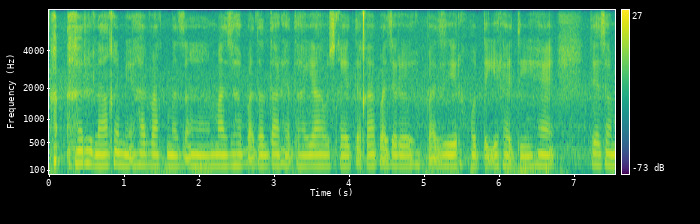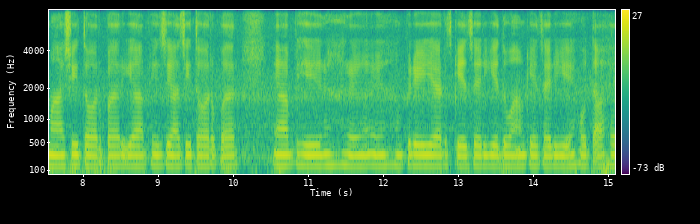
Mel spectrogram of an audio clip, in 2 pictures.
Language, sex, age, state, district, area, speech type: Urdu, female, 18-30, Telangana, Hyderabad, urban, spontaneous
